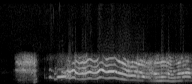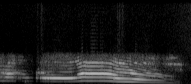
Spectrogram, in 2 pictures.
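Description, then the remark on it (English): A loud, exaggerated human moan: a brief squawk, then two long wavering cries with a quivering, cat-like pitch that slowly drops, with no other speech. “And I just need a big stretch and a big moan.”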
